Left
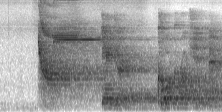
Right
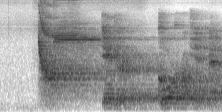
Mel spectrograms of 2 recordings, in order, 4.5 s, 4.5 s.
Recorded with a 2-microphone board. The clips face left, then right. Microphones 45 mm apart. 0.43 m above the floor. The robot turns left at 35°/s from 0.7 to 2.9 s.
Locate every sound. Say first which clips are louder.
0.8 s an alarm: left 2 dB; 155° left, 1.9 m; by 4.4 s 80° left, 1.9 m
